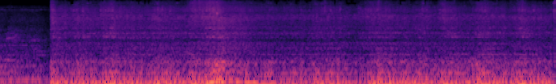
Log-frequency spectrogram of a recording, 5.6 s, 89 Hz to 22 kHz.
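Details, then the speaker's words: V8 Pinto idling choppy and rough with vacuum advance connected: 12° initial timing reading over 30° at idle as advance comes in too soon; idle quality and rpm change markedly when disconnecting and reconnecting the vacuum advance. "why does it sound like it's running so rough now it sounds choppy that's pretty bad a lot that is way too much you can hear the huge difference in idle quality and rpm when just disconnecting and reconnecting the vacuum advance"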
